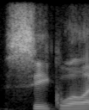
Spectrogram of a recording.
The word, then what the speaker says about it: SQL: character all right SQL in my SQL or sequel and my sequel or some combination is its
